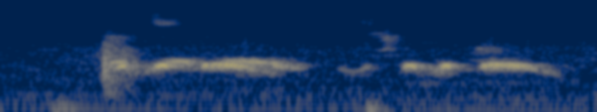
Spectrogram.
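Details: Spotted dove lure call, fighting call in the thổ pha voice. The clip is quieter and rougher, with a sharp onset and a series of wavering coos over a low background hum and a couple of thumps.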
